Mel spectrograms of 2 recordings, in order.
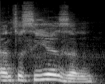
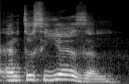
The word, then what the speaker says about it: enthusiasm: Your enthusiasm. Your enthusiasm. Kalau ada ism tapi penegasannya di seism.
